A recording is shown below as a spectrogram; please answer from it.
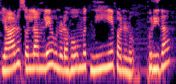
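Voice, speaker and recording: A woman's voice: fairly high pitch, fairly even intonation, very fast, darkish tone, faint music behind, natural voice. Woman reading a tired young mother. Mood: subdued.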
